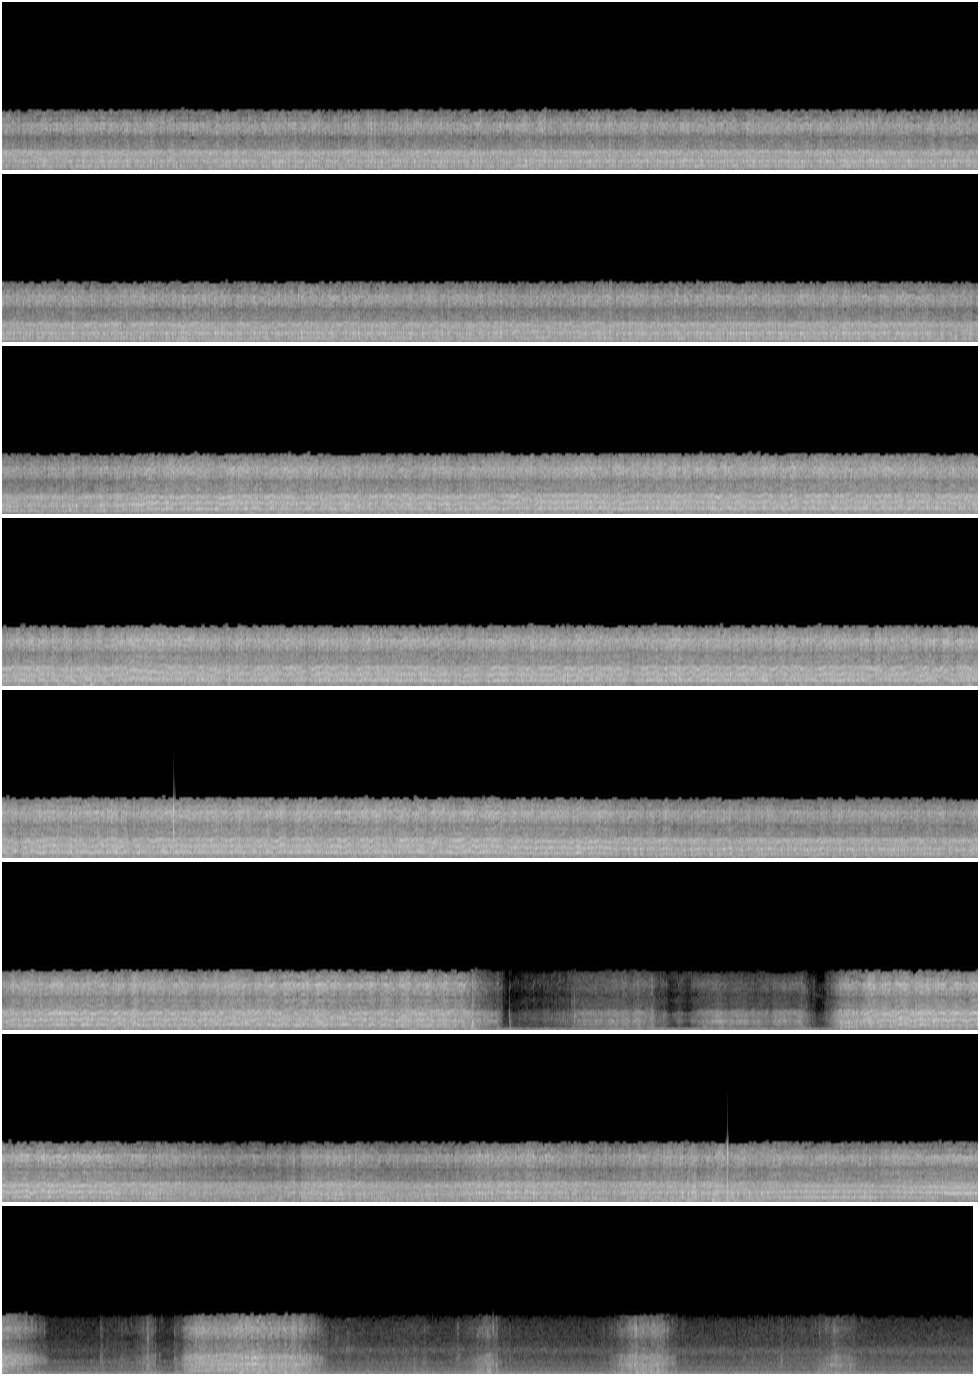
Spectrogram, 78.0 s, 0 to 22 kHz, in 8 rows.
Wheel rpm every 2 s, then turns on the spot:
160, 160, 160, 170, 160, 160, 160, 160, 160, 160, 190, 200, 220, 230, 230, 240, 230, 230, 230, 230, 230, 230, 190, 160, 190, 210, 130, 20, 100, 180, 120, 140, 170, 180, 40, 70, 10, 20, 0.
54-56 70-72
